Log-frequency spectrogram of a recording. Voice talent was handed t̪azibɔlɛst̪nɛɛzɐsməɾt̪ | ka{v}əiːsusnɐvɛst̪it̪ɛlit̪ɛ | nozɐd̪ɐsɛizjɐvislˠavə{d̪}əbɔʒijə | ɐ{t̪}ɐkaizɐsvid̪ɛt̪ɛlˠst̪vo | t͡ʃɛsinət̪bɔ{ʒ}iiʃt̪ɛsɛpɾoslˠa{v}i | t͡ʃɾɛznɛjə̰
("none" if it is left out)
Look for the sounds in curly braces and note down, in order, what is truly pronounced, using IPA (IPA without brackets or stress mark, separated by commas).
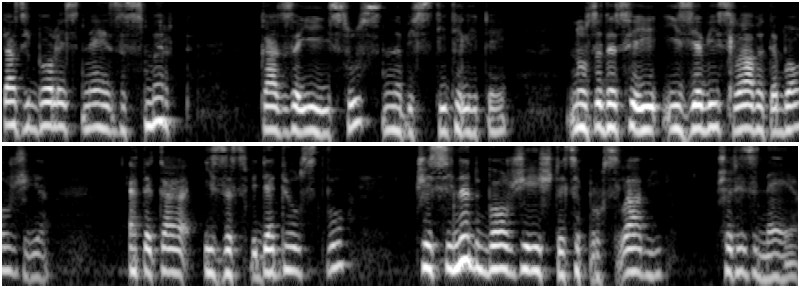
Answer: z, t̪, t̪, ʒ, v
